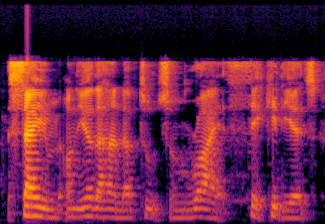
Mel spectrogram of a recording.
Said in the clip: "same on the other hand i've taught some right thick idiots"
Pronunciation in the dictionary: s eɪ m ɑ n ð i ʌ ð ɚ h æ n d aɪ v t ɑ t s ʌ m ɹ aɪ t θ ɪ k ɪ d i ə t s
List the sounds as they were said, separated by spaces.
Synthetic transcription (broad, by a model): s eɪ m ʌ n ð i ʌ ð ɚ h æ n d aɪ v t ɑ t s ʌ m ɹ aɪ t θ ɪ k ɪ d i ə t s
